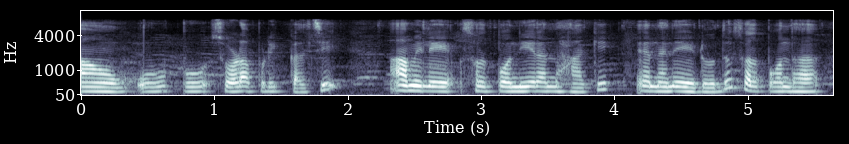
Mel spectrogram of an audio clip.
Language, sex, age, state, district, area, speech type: Kannada, female, 60+, Karnataka, Koppal, rural, spontaneous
